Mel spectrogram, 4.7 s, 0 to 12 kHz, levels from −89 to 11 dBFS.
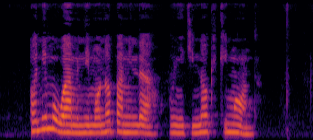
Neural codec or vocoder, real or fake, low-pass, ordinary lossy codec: none; real; 10.8 kHz; AAC, 64 kbps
